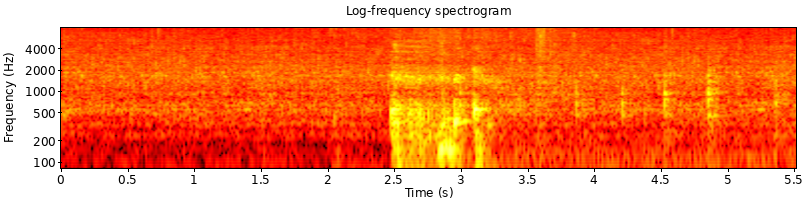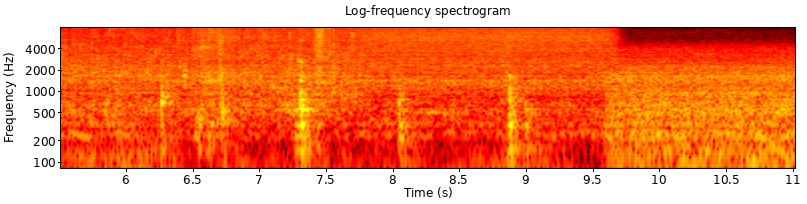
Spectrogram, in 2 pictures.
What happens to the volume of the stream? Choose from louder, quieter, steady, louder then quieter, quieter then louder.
steady.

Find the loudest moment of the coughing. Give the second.
3 s.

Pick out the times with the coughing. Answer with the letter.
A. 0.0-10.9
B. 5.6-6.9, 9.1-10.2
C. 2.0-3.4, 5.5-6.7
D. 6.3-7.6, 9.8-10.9
C.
